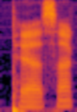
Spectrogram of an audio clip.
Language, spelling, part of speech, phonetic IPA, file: German, Perser, noun, [ˈpɛʁzɐ], De-Perser.ogg
- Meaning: 1. Persian person 2. Persian carpet 3. Persian cat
